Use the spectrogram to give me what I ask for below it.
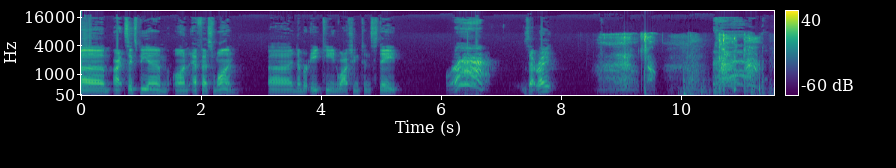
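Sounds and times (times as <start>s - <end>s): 
speech: 0.0s - 5.4s, 6.1s - 6.8s, 7.4s - 8.0s
gasping breaths: 8.6s - 10.6s
laughter: 10.5s - 11.5s
wheezy strained coughing after laughing: 10.5s - 11.5s.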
